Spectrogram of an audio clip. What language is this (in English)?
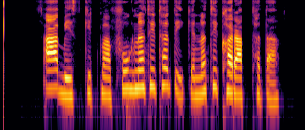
Gujarati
